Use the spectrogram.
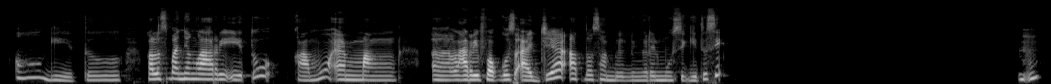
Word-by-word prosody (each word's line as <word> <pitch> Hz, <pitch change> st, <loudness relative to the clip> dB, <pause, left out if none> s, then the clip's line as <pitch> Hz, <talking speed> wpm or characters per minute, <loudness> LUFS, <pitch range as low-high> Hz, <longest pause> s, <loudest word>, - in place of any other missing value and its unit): Oh 305 Hz, +1 st, -5 dB
gitu. 200 Hz, +1 st, -7 dB, 0.2 s
Kalau 245 Hz, 0 st, +5 dB
sepanjang 255 Hz, -1 st, +2 dB
lari 240 Hz, -3 st, +4 dB
itu, 380 Hz, -, -6 dB, 0.3 s
kamu 205 Hz, -, -2 dB
memang, 210 Hz, -3 st, +1 dB, 0.3 s
eee, 205 Hz, -1 st, -1 dB
lari 210 Hz, 0 st, +6 dB
fokus 210 Hz, +1 st, +3 dB
saja, 210 Hz, -, +4 dB
atau 250 Hz, -3 st, +1 dB
sambil 210 Hz, -4 st, -5 dB
dengerin 190 Hz, +1 st, -5 dB
musik 190 Hz, -1 st, -5 dB
gitu 240 Hz, -, -4 dB
sih? 430 Hz, +1 st, -3 dB, 2.9 s
Mhm. 240 Hz, +5 st, -2 dB
210 Hz, 110 wpm, -23 LUFS, 195-250 Hz, 2.9 s, lari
